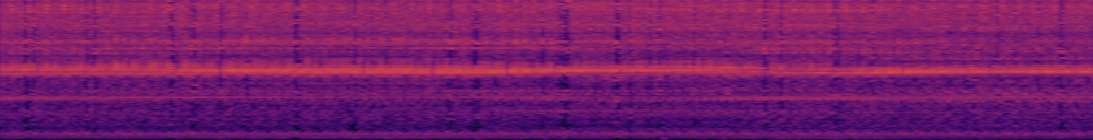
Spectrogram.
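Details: Diesel car with original French turbo, noise began after timing chain change, not from belt: steady high metallic singing note holding pitch over idle; turbo shaft broken inside, rubbing metal on metal.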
